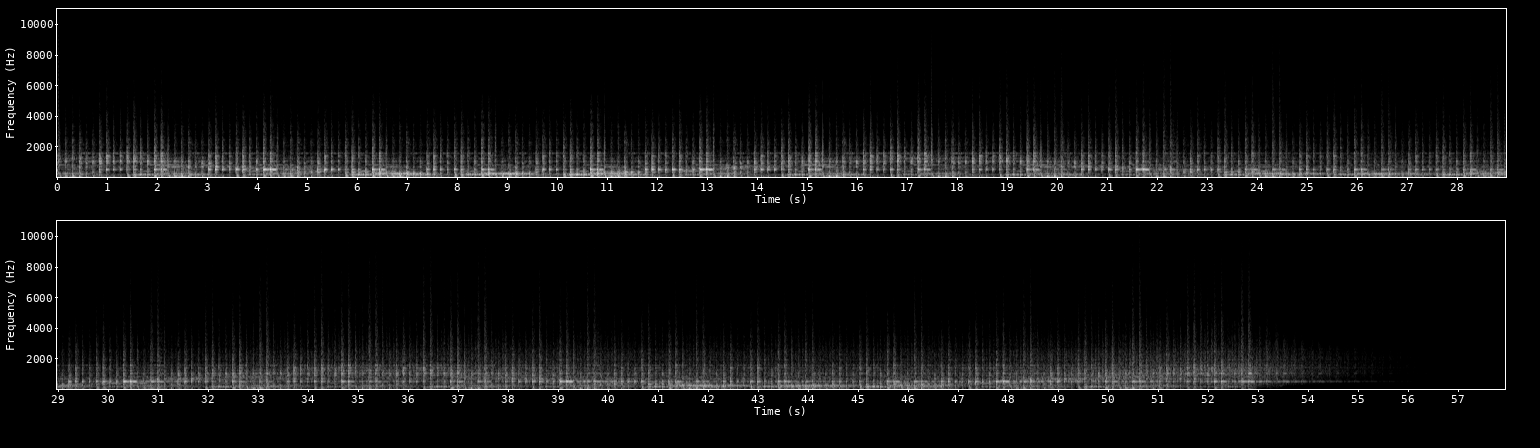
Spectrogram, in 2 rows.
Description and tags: Synth Loop 36 4 - (110 BPM)
This sound or sounds was created through the help of VST's, time shifting, parametric EQ, cutting, sampling, layering and many other methods of sound manipulation.
dub, electro, production, cool, Loop, sample, samples, music, smp, studio, dubstep, Synth, bass, fl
